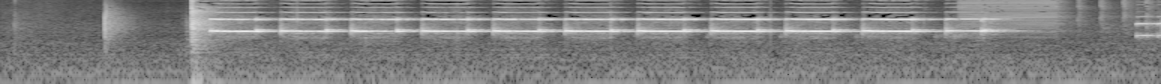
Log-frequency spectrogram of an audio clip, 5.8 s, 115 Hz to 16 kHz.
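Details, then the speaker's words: 3000W/6000W off-grid power inverter with no AC output/stuck overload: switch click then a shrill chirping tick about three times a second, output fluctuating 130–134 V, traced to a board area. "hear that ticking sound look at the fluctuation 130 134 133 it's ticking away and that's flashing"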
